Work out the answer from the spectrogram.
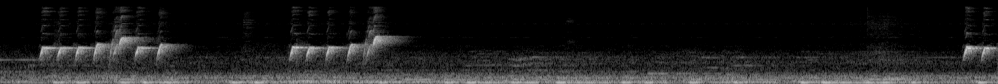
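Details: Decoy blue-winged leafbird in a cage in Bình Thuận, Vietnam, filmed the day before going to the forest. Two fast runs of upward-slurred whistles climb in pitch, then a long quiet gap, with a new run beginning at the end. Low background rumble.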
